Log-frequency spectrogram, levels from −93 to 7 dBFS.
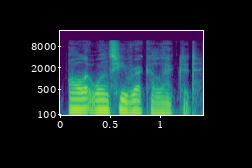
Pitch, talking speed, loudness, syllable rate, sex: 115 Hz, 210 wpm, -14 LUFS, 6.5 syllables/s, male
